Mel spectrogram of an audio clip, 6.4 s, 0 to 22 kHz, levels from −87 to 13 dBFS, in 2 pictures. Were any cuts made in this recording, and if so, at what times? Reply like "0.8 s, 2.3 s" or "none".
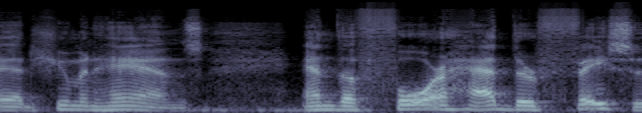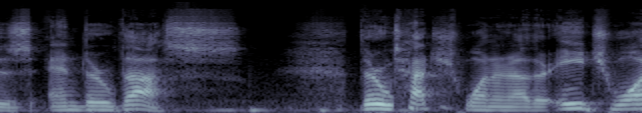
3.8 s, 5.2 s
